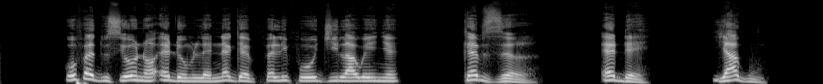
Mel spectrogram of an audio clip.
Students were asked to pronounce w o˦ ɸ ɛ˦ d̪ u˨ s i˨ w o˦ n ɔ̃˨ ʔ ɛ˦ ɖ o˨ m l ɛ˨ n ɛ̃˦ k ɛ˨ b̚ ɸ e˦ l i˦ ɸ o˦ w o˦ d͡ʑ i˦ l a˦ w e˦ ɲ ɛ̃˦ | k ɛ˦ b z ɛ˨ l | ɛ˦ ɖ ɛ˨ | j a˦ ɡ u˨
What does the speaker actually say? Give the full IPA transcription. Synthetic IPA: w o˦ ɸ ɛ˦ d̪ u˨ s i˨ w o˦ n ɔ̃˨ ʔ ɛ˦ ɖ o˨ m l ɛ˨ n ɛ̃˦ ɡ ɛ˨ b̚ ɸ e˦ l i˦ ɸ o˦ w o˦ d͡ʑ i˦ l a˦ w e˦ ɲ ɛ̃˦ | k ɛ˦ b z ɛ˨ l | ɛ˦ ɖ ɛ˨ | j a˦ ɡ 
